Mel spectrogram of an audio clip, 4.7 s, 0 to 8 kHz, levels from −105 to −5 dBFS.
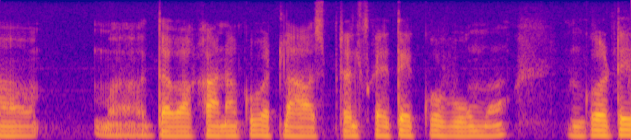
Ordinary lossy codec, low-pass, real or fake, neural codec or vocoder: none; none; real; none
